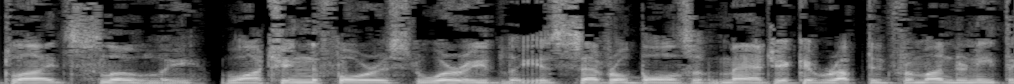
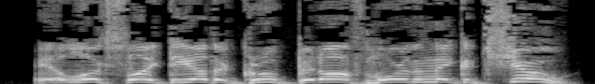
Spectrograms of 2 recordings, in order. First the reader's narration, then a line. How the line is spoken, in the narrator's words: Constantine called out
